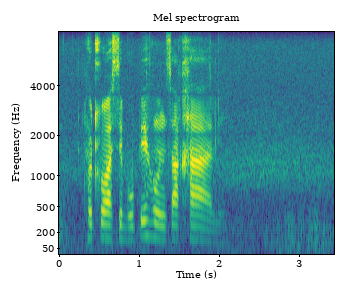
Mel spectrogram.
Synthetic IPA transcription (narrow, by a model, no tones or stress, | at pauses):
hʊt͡ɬʼʊasɪbʊpʼeɦoŋ̩t͡sʼaq͡χʰaːlɪ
